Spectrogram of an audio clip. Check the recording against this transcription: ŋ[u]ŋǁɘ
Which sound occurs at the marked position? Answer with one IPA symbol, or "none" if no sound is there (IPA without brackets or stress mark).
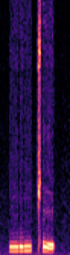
u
